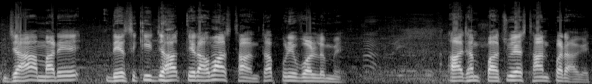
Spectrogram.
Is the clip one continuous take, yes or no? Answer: yes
